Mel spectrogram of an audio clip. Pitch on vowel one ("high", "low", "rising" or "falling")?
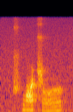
high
